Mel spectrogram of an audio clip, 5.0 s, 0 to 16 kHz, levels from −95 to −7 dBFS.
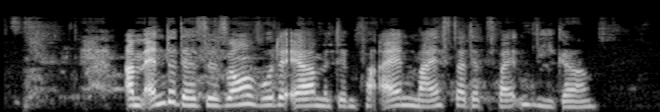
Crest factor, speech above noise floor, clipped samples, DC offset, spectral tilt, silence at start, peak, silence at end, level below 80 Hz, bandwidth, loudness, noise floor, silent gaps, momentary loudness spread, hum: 22 dB; 23 dB; under 0.1%; under 0.1%; -3.5 dB/octave; 0.2 s; -2 dBFS; 0.5 s; -76 dBFS; 9.2 kHz; -24 LUFS; -47 dBFS; none; 13 LU; none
